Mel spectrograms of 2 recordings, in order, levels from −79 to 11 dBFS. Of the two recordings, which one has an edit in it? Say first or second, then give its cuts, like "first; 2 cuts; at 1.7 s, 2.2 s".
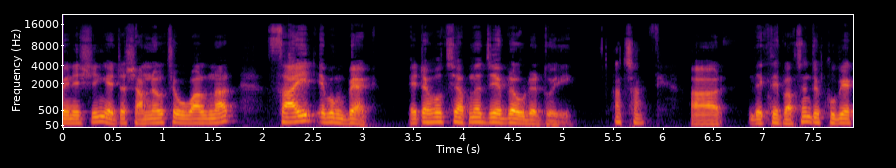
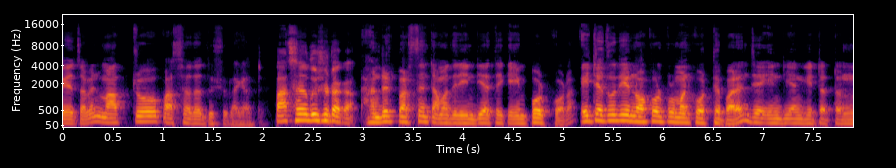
second; 2 cuts; at 2.9 s, 5.0 s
